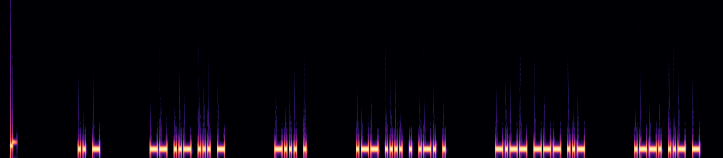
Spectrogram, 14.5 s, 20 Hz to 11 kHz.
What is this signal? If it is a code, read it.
Morse code, heard as a keyed tone, about 25 wpm, 700 Hz. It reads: IT MUST BE WHERE YOU PUT
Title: 3x Word-Spacing - Sentences from Top 200 Words - 25wpm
